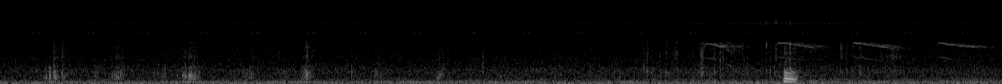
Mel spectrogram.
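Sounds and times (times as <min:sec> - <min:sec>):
crickets chirping: 0:00.0 - 0:10.0
high insect drone: 0:00.0 - 0:10.0
crunchy snack chewing: 0:00.3 - 0:05.3, 0:06.3 - 0:08.6.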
